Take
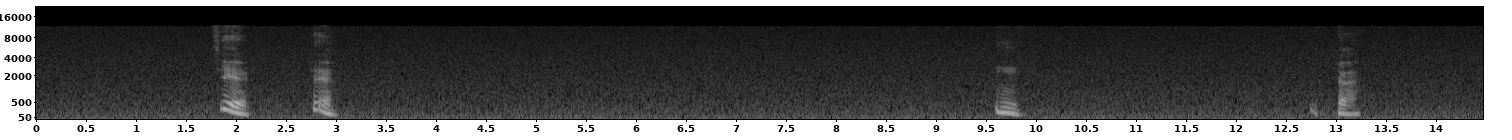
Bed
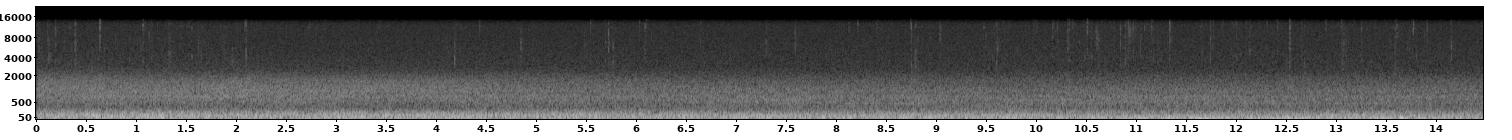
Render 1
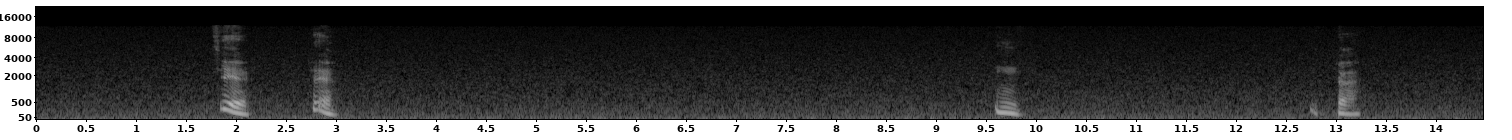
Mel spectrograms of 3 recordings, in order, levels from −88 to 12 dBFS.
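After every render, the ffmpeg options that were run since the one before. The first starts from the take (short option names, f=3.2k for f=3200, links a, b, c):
-af "afftdn=nr=6:nf=-53"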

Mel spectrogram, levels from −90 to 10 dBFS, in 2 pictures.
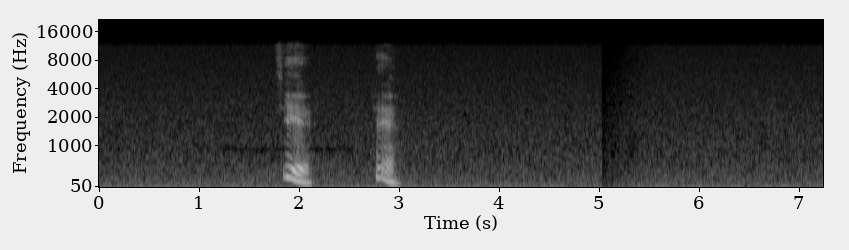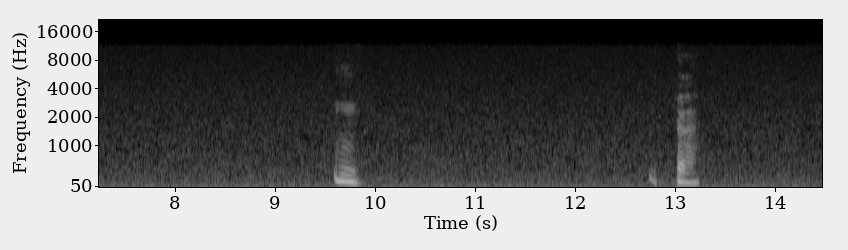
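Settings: -filter_complex "[0:a]asettb=1/sr,asplit=3[a][b][c];[a]atrim=end=1.254[d];[b]atrim=start=1.25:end=2.55,asetpts=PTS-STARTPTS,afade=t=in:d=0.004:c=qsin,afade=t=out:st=1.296:d=0.004:c=qsin,bandreject=f=920:w=5.6[e];[c]atrim=start=2.546[f];[d][e]acrossfade=d=0.004:c1=hsin:c2=qsin[g];[g][f]acrossfade=d=0.004:c1=qsin:c2=hsin,asplit=2[h][i];[h]atrim=end=5.03,asetpts=PTS-STARTPTS,afade=t=out:st=5.026:d=0.004:c=hsin:silence=0.223872[j];[i]atrim=start=5.03,asetpts=PTS-STARTPTS,afade=t=in:d=0.52:silence=0.223872[k];[j][k]concat=n=2:v=0:a=1"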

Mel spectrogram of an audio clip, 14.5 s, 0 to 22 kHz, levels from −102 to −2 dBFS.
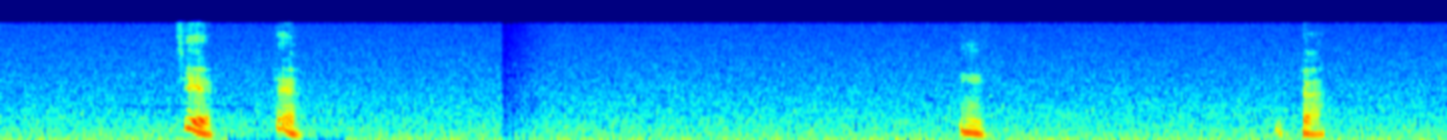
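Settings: -filter_complex "[0:a]asettb=1/sr,asplit=3[a][b][c];[a]atrim=end=2.284[d];[b]atrim=start=2.28:end=3.45,asetpts=PTS-STARTPTS,afade=t=in:d=0.004:c=qsin,afade=t=out:st=1.166:d=0.004:c=qsin,highpass=f=96:w=0.5412,highpass=f=96:w=1.3066[e];[c]atrim=start=3.446[f];[d][e]acrossfade=d=0.004:c1=hsin:c2=qsin[g];[g][f]acrossfade=d=0.004:c1=qsin:c2=hsin"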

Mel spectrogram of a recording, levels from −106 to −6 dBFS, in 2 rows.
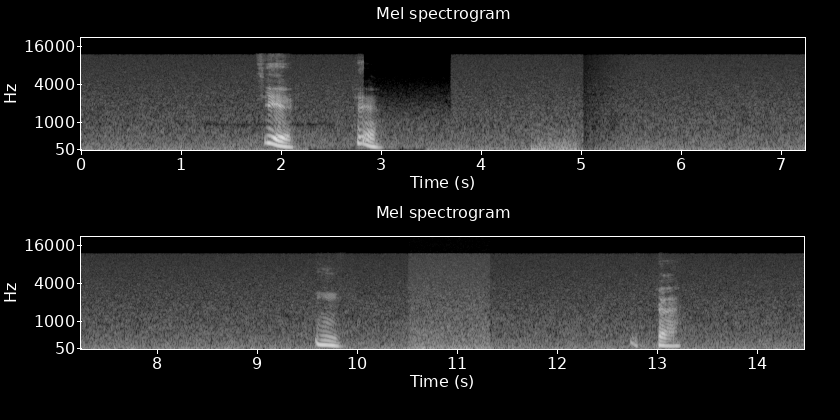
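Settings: -filter_complex "[0:a]asettb=1/sr,asplit=3[a][b][c];[a]atrim=end=2.834[d];[b]atrim=start=2.83:end=3.71,asetpts=PTS-STARTPTS,afade=t=in:d=0.004:c=qsin,afade=t=out:st=0.876:d=0.004:c=qsin,lowpass=1.1k[e];[c]atrim=start=3.706[f];[d][e]acrossfade=d=0.004:c1=hsin:c2=qsin[g];[g][f]acrossfade=d=0.004:c1=qsin:c2=hsin,asettb=1/sr,asplit=3[h][i][j];[h]atrim=end=4.514[k];[i]atrim=start=4.51:end=4.96,asetpts=PTS-STARTPTS,afade=t=in:d=0.004:c=qsin,afade=t=out:st=0.446:d=0.004:c=qsin,lowshelf=f=400:g=11[l];[j]atrim=start=4.956[m];[k][l]acrossfade=d=0.004:c1=hsin:c2=qsin[n];[n][m]acrossfade=d=0.004:c1=qsin:c2=hsin,asettb=1/sr,asplit=3[o][p][q];[o]atrim=end=10.524[r];[p]atrim=start=10.52:end=11.34,asetpts=PTS-STARTPTS,afade=t=in:d=0.004:c=qsin,afade=t=out:st=0.816:d=0.004:c=qsin,acontrast=63[s];[q]atrim=start=11.336[t];[r][s]acrossfade=d=0.004:c1=hsin:c2=qsin[u];[u][t]acrossfade=d=0.004:c1=qsin:c2=hsin"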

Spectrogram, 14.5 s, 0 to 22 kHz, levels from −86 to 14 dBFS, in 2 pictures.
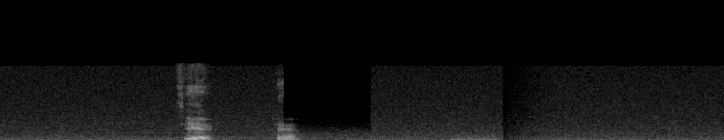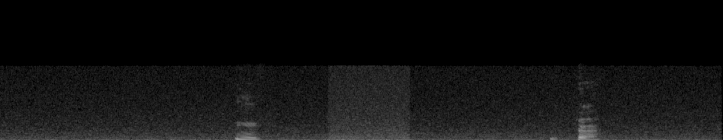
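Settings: -af "equalizer=f=150:t=o:w=0.69:g=-10,aecho=1:1:4.6:0.48"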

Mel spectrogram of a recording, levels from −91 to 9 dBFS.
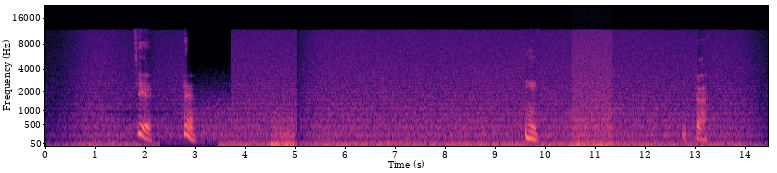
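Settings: -af "dynaudnorm=f=290:g=5:m=16dB,alimiter=limit=-12.5dB:level=0:latency=1:release=231"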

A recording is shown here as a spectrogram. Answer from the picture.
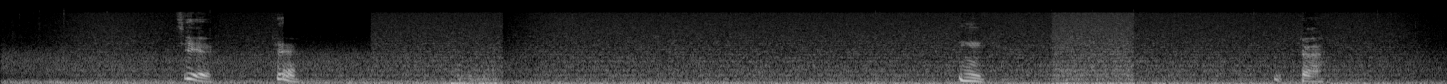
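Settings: -filter_complex "[1:a]volume=-12.5dB[a];[0:a][a]amix=inputs=2:normalize=0"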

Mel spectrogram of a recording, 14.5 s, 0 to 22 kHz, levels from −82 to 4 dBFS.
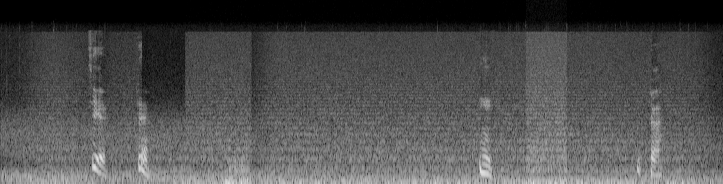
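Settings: -af "volume=10dB,alimiter=limit=-3dB:level=0:latency=1"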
